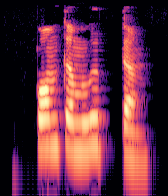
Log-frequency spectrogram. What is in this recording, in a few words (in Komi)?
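"помтӧм-лыдтӧм", Komi, female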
